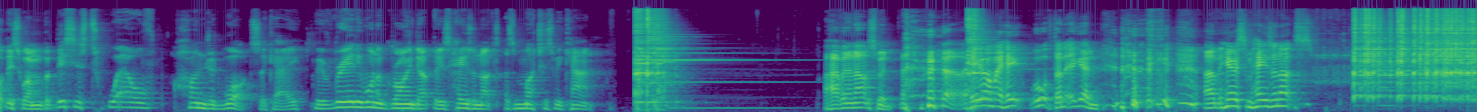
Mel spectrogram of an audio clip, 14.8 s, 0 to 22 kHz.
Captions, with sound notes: this one, but this is 1,200 watts, okay? We really wanna grind up those hazelnuts as much as we can. (metal clangs) I have an announcement (laughs). (metal clangs) Here are, whoop done it again. Here are some hazelnuts.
